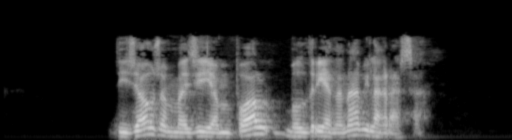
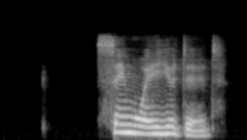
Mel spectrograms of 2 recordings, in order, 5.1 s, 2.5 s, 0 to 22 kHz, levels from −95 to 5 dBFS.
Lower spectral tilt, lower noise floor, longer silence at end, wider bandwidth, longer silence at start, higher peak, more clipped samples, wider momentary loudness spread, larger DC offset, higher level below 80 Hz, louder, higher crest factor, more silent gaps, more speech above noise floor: second, -4 dB/octave vs -6.5 dB/octave; first, -89 dBFS vs -82 dBFS; first, 0.9 s vs 0.35 s; about the same, 8 kHz vs 8 kHz; first, 1.2 s vs 0.95 s; about the same, -2 dBFS vs -2 dBFS; neither; second, 9 LU vs 17 LU; neither; about the same, -58 dBFS vs -58 dBFS; second, -17 LUFS vs -14 LUFS; about the same, 18 dB vs 14 dB; neither; first, 72 dB vs 68 dB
